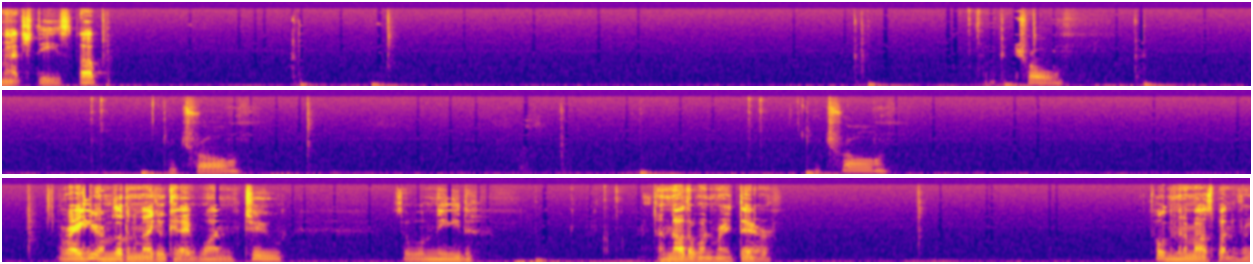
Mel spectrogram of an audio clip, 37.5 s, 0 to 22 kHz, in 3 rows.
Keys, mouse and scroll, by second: 1.0 middle click, 3.9 middle click, 9.6 ctrl+right click, 10.3 middle click, 13.4 ctrl+right click, 15.5 middle click, 19.9 ctrl+right click, 20.7 middle click, 31.0 ctrl+right click, 34.1 middle click.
